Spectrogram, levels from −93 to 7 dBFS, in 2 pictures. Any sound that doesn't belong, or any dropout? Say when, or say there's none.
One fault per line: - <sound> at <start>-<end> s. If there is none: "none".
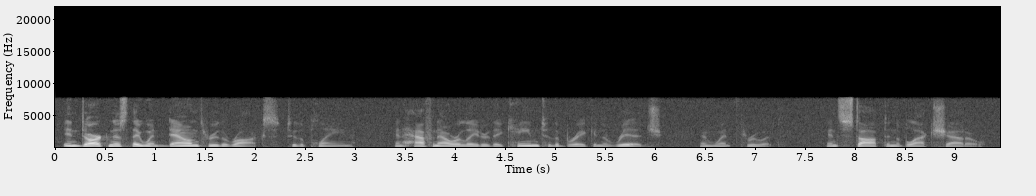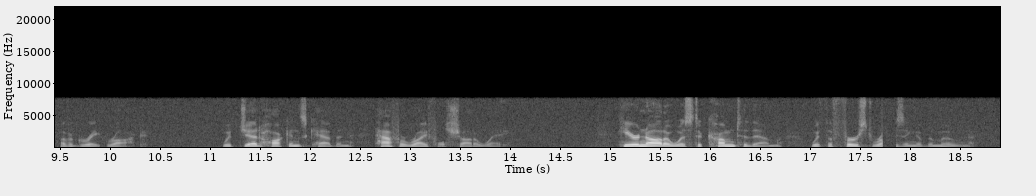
- dropout at 17.7-17.9 s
